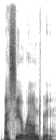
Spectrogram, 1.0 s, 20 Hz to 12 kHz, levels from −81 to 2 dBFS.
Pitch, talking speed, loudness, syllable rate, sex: 145 Hz, 250 wpm, -19 LUFS, 6.0 syllables/s, male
